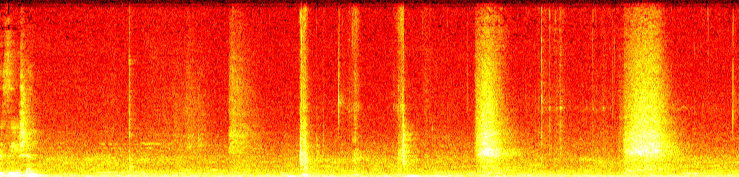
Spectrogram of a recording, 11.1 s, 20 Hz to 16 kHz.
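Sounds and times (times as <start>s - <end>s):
low steady hum: 0.0s - 11.0s
short hiss: 9.4s - 10.1s.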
